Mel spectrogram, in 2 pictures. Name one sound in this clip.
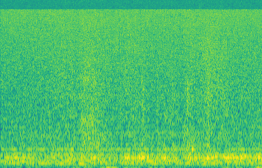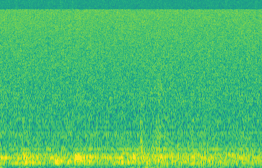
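An older man speaks softly and slowly, close to a microphone.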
